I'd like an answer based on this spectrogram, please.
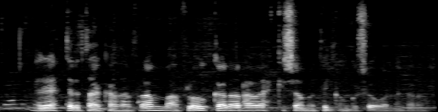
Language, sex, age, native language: Icelandic, male, 40-49, Icelandic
